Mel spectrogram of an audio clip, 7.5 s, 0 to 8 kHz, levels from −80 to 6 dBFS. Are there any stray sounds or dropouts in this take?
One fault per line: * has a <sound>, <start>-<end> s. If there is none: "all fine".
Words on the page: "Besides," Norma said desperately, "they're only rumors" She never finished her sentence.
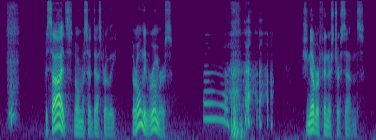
* has a sniff, 0.1-0.4 s
* has a laugh, 4.0-5.5 s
